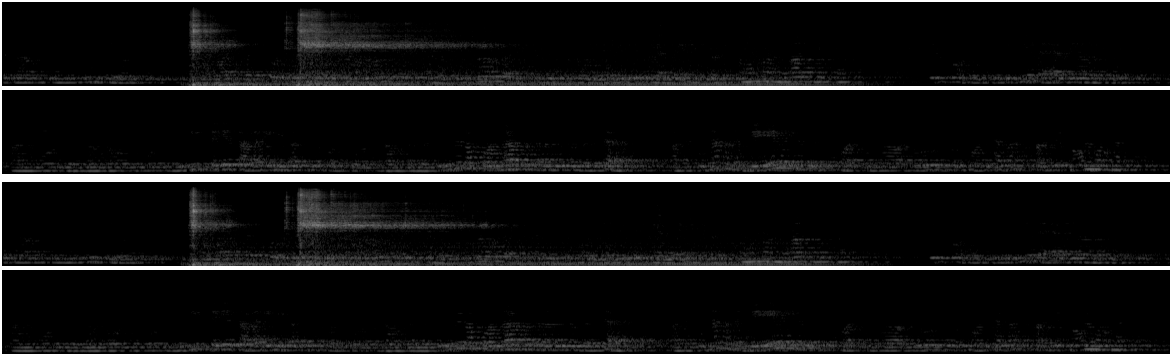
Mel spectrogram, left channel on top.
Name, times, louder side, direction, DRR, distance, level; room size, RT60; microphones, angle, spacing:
voice 1, 0.0-1.3 1.8-7.2 7.6-8.0 9.3-11.2 11.8-22.6, equal, 15° left, -5 dB, 3.6 m, -55 dB
sound 1, 1.8-8.0, right 3 dB, 15° right, 1.7 m, -44 dB
sound 2, 2.7-12.1, left 3 dB, 50° left, 3.4 m, -63 dB
voice 2, 7.4-8.5 22.4-22.9, equal, 35° left, 2 dB, 1.4 m, -54 dB
23.5 x 10.5 x 3.5 m, 2.6 s
head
